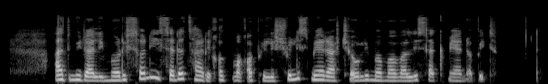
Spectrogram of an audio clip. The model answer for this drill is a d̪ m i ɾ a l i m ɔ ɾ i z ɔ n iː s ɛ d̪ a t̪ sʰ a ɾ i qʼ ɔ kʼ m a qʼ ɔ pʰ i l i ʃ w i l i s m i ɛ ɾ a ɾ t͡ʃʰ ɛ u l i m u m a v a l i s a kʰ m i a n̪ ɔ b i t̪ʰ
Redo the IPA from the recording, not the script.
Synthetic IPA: a d̪ m i ɾ a l i m ɔ ɾ i s ɔ n iː s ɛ d̪ a t̪ sʰ a ɾ i qʼ ɔ kʼ m a qʼ ɔ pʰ i l i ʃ w i l i s m i ɛ ɾ a ɾ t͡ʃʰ ɛ u l i m ɔ m a v a l i s a kʰ m i a n̪ ɔ b i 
